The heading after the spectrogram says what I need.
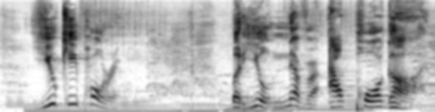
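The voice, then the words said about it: Whispered after loud preaching. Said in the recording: “Can I whisper something to you? I know I got a little loud. ... Let me whisper this.”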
